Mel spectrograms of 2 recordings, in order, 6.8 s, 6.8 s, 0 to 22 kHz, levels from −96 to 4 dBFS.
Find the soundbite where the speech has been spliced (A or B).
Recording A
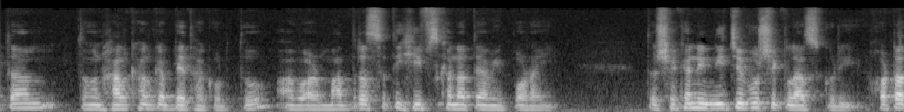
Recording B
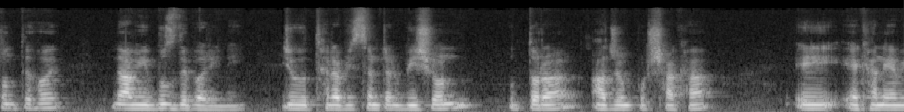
B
